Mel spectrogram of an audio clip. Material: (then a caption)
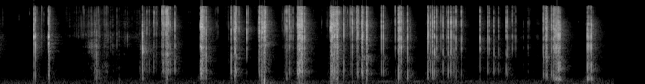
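Nylon. A pair of small, flat yellow nylon hook-and-loop Velcro patches is held in both hands with the fingertips and ripped apart repeatedly over a carpet, at varying speeds. Each pull gives a bright, rasping tearing burst, some quick and short and others drawn out, with almost no low end and short silent gaps between them.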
